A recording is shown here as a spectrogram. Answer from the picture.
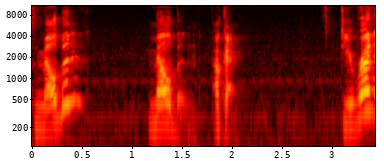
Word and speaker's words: Melbourne: but it was also so really spicy it's pronounced Melbourne Melbourne okay do you run any EQ for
